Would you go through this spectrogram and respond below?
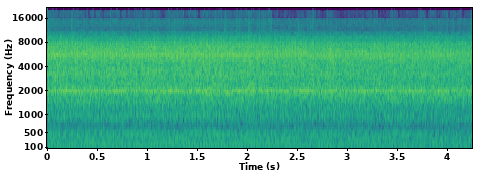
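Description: Tractor engine running steadily in Farming Simulator 19, a continuous droning hum with layered low tones and a bright, even noise on top, constant in level throughout with no speech.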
